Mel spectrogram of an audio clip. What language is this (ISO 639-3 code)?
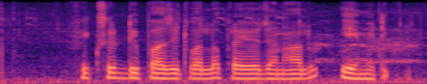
tel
